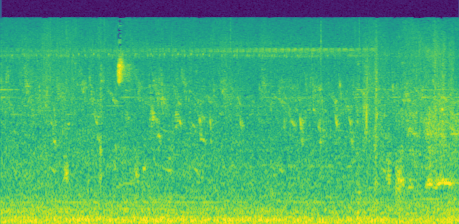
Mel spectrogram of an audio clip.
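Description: Outdoor ambience by a pond: a steady low background rumble with faint, scattered bird chirps and small rustles and clicks, one sharper click about two seconds in.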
